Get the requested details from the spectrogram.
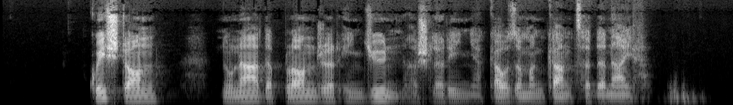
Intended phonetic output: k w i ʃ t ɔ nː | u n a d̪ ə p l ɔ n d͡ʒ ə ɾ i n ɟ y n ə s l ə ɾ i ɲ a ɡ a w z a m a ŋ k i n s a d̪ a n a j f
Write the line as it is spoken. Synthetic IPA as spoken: k w i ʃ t ɔ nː | u n a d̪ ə p l ɔ n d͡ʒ ə ɾ i n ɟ y n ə ʃ l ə ɾ i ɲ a k a w z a m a ŋ k a n t͡s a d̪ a n a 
